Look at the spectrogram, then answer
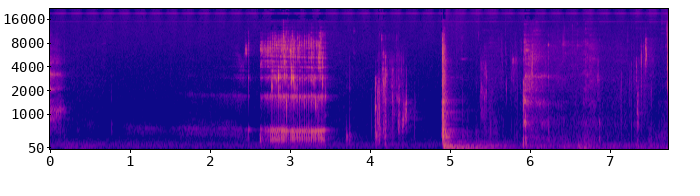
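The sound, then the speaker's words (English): Someone takes a sip of water: a drawn-out slurp, a few short gulping swallows, then a sudden knock followed by wet mouth noises, with no talking. “So yeah, figure it out, scream it out while I have a sip of my water.”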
